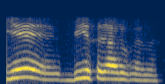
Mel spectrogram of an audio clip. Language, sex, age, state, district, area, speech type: Urdu, female, 30-45, Uttar Pradesh, Lucknow, urban, conversation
